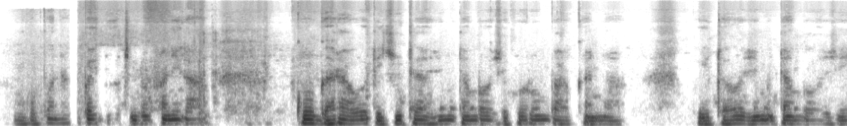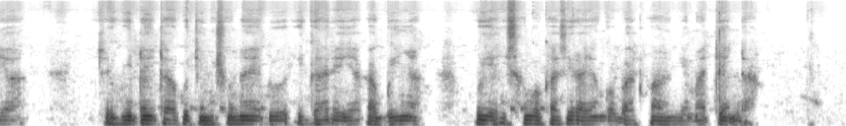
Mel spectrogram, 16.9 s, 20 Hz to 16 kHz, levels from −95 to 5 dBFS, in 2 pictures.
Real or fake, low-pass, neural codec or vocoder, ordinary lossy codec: fake; 14.4 kHz; vocoder, 44.1 kHz, 128 mel bands every 512 samples, BigVGAN v2; Opus, 24 kbps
